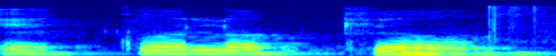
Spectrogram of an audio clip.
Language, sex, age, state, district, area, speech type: Odia, female, 45-60, Odisha, Mayurbhanj, rural, spontaneous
